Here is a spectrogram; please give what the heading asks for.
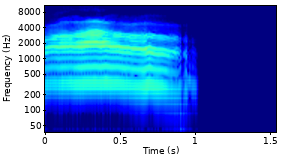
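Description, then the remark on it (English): A single drawn-out cat meow, loud, holding a steady tone for about a second before cutting off abruptly into silence. “a cat, which genuinely had its own apartment in Trump Tower.”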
